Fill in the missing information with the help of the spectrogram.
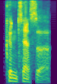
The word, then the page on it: contessa: British English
